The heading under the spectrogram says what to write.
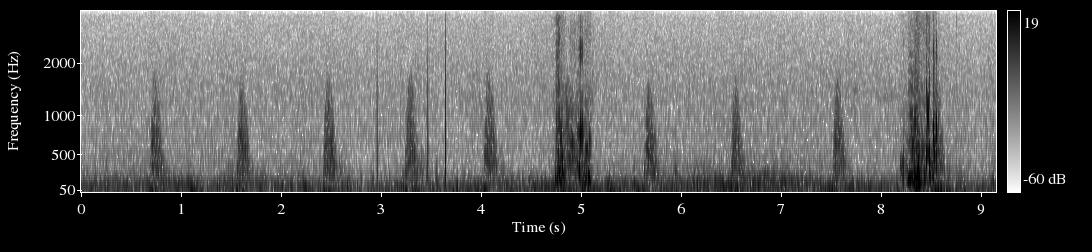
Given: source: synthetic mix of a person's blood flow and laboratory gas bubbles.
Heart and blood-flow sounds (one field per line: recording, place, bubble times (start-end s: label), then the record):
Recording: Doppler ultrasound of blood flow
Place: subclavian vein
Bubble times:
4.72-5.13 s: bubbles
8.19-8.60 s: bubbles
From the record:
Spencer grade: 1 (occasional bubble signal discernible with the cardiac motion signal, with majority of cardiac periods free of bubbles)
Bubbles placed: anywhere in the cardiac cycle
